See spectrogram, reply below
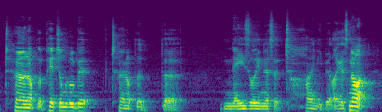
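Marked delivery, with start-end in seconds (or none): none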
